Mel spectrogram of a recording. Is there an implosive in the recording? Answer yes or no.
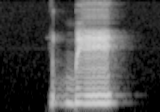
yes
